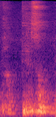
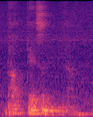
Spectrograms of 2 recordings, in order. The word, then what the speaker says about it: 박대선: 박대선수라고 연대 총장님 때문인데요 누구 발음 잘못하면 큰일나요 박태성이 아니라 박대성입니다 그분은 박사학위가 세계가 있습니다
